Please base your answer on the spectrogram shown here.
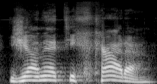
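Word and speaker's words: Jeannette Jara: O conservador derrotou a candidata comunista Janette Hara, porque o J se pronuncia R em espanhol, né? Então o candidato de direita Rosé Antônio Castu Janette Hara no segundo turno e foi eleito presidente do Chile nesse domingo.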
